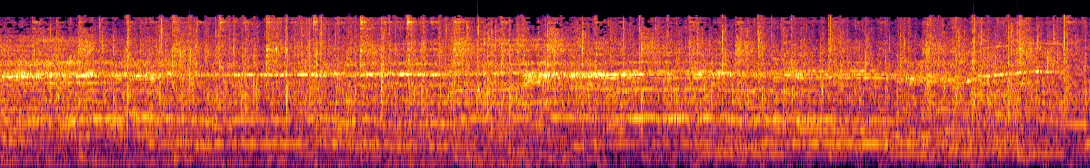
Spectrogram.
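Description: A pop song played loudly over a PA system, with long held sung notes, while the audience claps along.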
